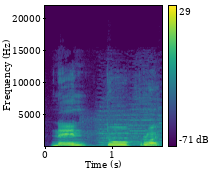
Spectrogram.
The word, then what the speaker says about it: Nendoroid: Nendoroid. Did I say it right now? Hold on. Nendoroid. Yeah, it's correct.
